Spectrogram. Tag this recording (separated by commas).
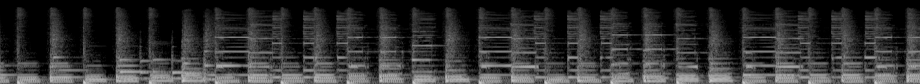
Music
